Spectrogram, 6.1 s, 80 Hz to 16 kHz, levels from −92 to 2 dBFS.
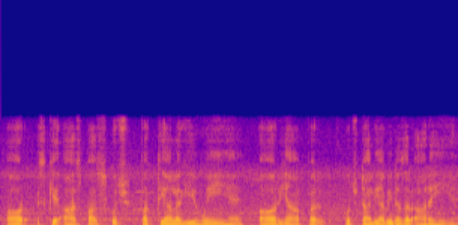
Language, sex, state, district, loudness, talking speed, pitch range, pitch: Hindi, male, Bihar, Begusarai, -20 LUFS, 175 wpm, 115-125 Hz, 120 Hz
